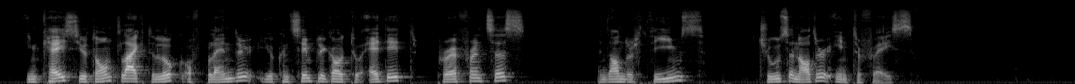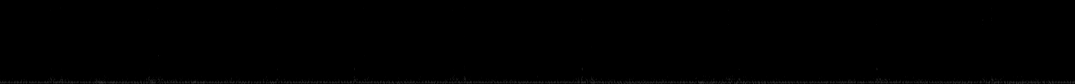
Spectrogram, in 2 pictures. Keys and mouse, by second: 2.8-4.1 drag.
